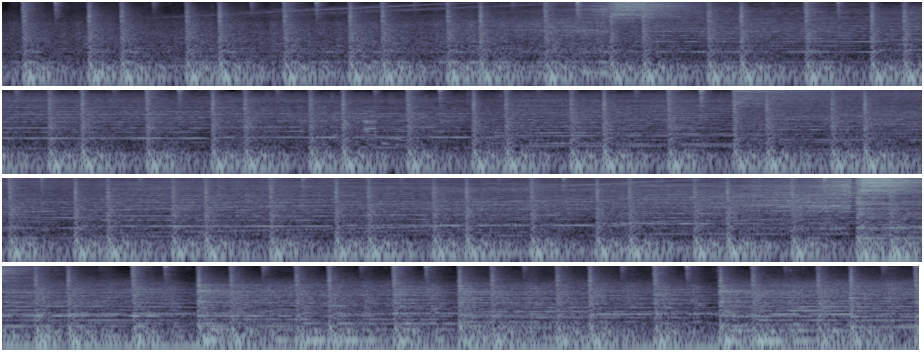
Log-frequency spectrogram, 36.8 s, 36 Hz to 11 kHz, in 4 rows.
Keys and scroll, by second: 1.3 space, 2.1 super+z, 4.9 space, 6.6 space, 10.9 space, 11.9 space, 12.6 space, 13.1 space, 14.2 space, 18.3 space, 19.0 super+space, 19.3 super+space, 19.7 super+space, 22.1 space, 22.5 space, 26.2 super+z, 26.3 super+', 28.8 super+'.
